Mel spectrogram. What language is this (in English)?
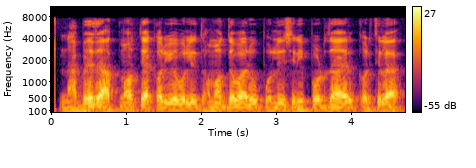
Odia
